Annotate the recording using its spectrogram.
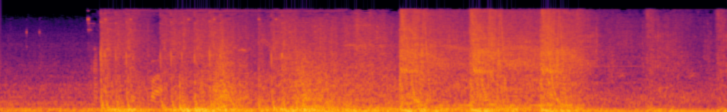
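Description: Laser weapons fire in loud, crackling bursts.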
